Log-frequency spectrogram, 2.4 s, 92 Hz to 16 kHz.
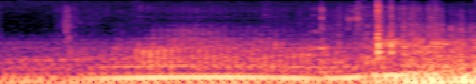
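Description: A new BMW M5 engine revs up and roars as the all-wheel-drive car launches from a standstill, a steady low rumble that swells louder toward the end.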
